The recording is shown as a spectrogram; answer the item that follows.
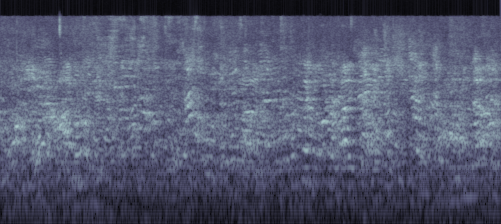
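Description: Steady background chatter of many people talking at once in a busy restaurant dining room, with no single voice standing out.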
